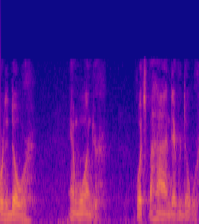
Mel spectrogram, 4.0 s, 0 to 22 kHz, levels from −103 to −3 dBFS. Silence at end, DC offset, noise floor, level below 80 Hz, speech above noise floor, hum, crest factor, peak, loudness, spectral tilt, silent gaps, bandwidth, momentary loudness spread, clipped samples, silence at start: 0 s; under 0.1%; -69 dBFS; -62 dBFS; 29 dB; none; 18 dB; -22 dBFS; -41 LUFS; -6.5 dB/octave; none; 7.6 kHz; 14 LU; under 0.1%; 0 s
